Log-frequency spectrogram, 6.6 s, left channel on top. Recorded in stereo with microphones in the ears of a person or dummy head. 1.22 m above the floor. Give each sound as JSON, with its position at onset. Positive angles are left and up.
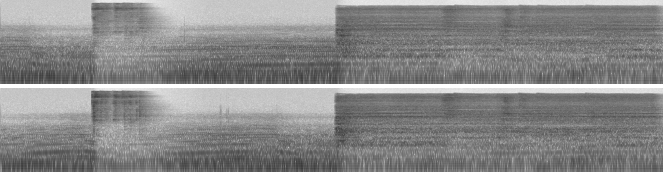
{"t": 0.9, "sound": "keys jangling", "side_deg": -30, "distance_m": 0.5}
{"t": 3.3, "sound": "breathing", "side_deg": -50, "distance_m": 0.9}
